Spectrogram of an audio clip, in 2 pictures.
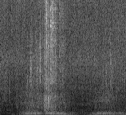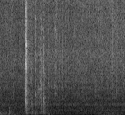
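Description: Chopped tomato, onions and green onions frying in butter in a stainless steel pot, with a light sizzle. Two short louder noises come about one and two seconds in, and a few sharp clicks about three seconds in.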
